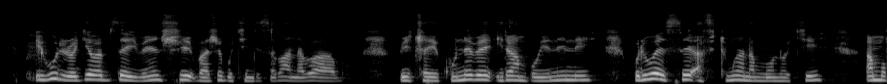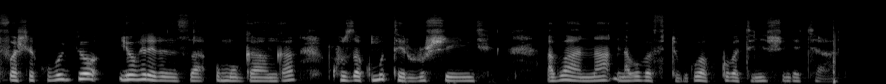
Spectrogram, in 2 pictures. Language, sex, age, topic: Kinyarwanda, female, 36-49, health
